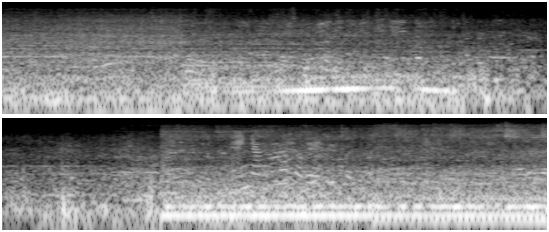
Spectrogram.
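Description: Busy street ambience: people talking in the background over a steady low rumble of motor traffic, which gets louder about seven seconds in.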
